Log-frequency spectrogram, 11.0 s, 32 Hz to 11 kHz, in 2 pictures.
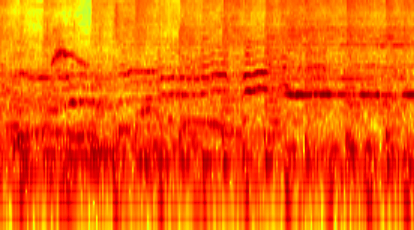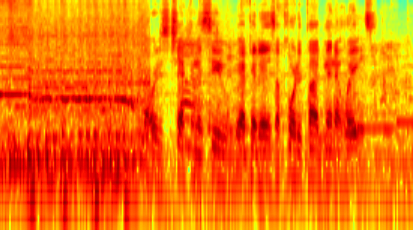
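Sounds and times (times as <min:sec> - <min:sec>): person singing: 0:00.0 - 0:07.4
live rock band playing: 0:00.0 - 0:07.6
steady drum beat: 0:00.0 - 0:07.7.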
